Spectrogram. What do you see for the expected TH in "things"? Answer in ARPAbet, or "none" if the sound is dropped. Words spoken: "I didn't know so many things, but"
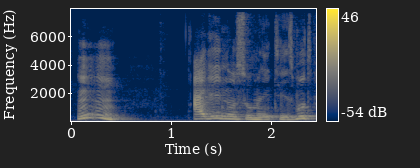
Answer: T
